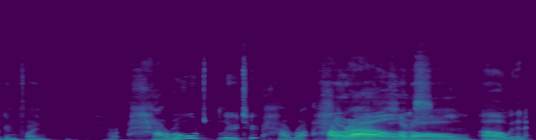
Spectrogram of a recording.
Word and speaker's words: Harald: Harold Bluetooth. Harold Bluetooth. Harold Bluetooth. Let's see what I can find. Harold Bluetooth? Harald.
